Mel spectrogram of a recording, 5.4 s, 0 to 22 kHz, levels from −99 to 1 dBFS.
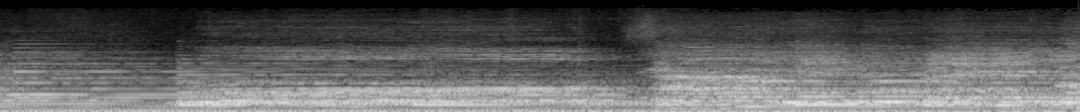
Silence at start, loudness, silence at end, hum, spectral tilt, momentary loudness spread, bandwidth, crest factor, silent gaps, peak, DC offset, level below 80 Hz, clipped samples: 0 s; -20 LUFS; 0 s; none; -8 dB/octave; 9 LU; 9.2 kHz; 14 dB; none; -6 dBFS; under 0.1%; -30 dBFS; under 0.1%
